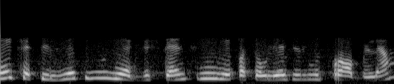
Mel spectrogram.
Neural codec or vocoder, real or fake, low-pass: none; real; 3.6 kHz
